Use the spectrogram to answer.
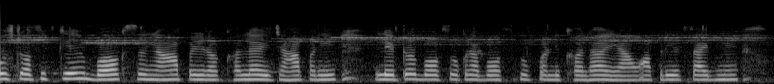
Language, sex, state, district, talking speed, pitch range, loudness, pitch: Bajjika, female, Bihar, Vaishali, 200 wpm, 215-230 Hz, -27 LUFS, 220 Hz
